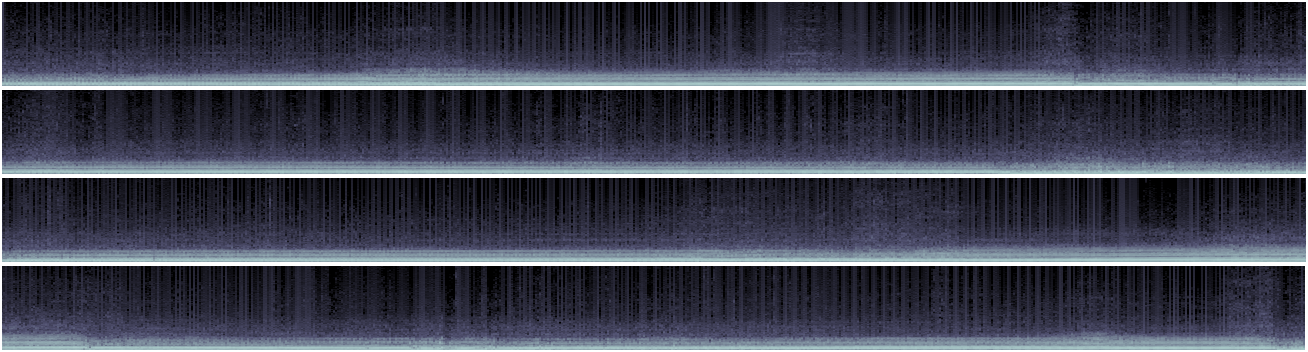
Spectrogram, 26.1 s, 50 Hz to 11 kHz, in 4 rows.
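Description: Yamaha MT-09's inline three-cylinder engine through a Yoshimura R55 slip-on exhaust, under way: the revs climb and drop sharply at upshifts about five seconds in and again about twenty seconds in, with steadier running between.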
